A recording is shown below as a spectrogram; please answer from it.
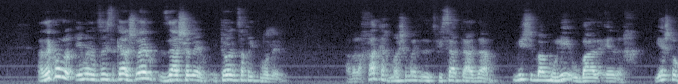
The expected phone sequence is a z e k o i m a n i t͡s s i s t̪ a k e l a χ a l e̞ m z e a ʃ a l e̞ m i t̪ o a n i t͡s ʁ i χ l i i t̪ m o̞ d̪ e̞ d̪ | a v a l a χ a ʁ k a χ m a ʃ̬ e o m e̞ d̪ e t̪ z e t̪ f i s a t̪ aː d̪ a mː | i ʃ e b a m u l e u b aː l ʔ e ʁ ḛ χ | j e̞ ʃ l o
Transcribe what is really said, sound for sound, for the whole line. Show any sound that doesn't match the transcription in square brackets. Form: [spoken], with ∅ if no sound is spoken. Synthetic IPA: a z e k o i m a n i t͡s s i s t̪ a k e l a [ʃ] a l e̞ m z e a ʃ a l e̞ m i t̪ o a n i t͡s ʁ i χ l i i t̪ m o̞ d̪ e̞ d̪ | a v a l a χ a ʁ k a χ m a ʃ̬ e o m e̞ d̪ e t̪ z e t̪ f i s a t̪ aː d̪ a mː | i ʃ e b a m u l [i] u b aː l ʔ e ʁ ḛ χ | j e̞ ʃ l o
